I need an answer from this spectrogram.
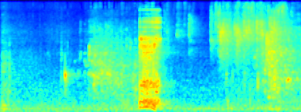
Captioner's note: splash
